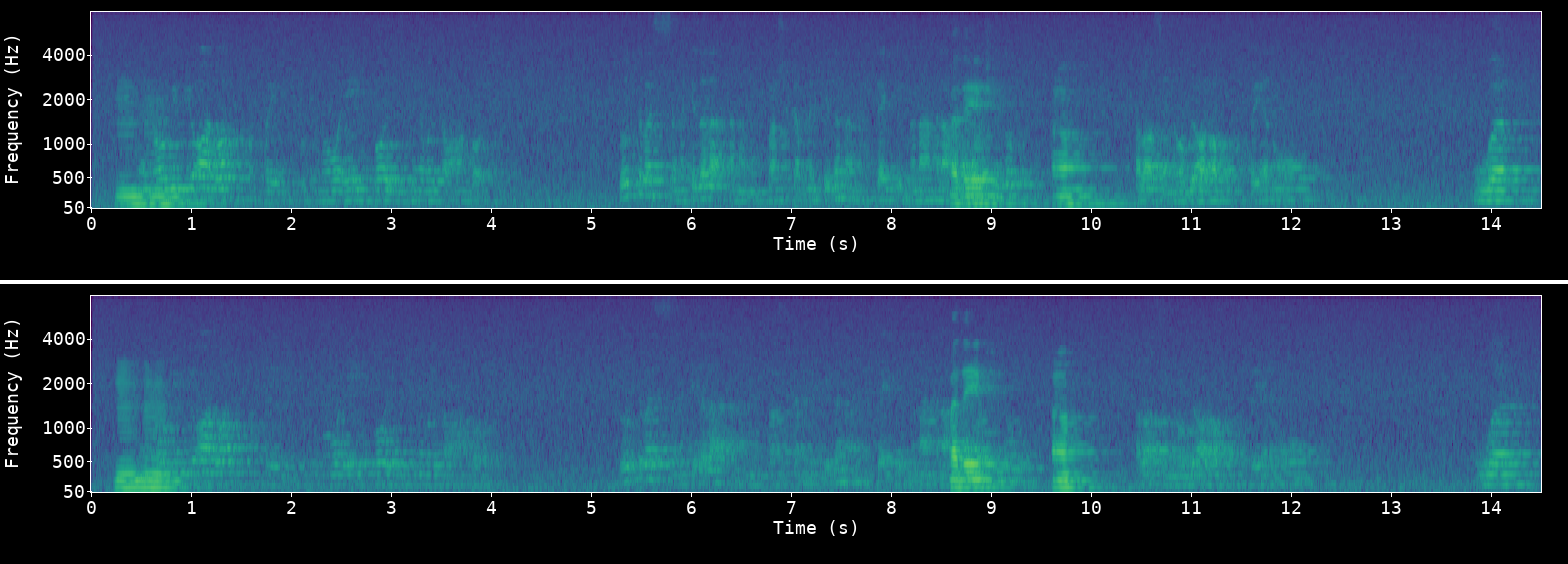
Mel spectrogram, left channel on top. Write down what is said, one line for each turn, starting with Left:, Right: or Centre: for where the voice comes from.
Right: امم
Left: يعني هو بي- بيقع لوحده حرفيا من كتر ما هو ايه بايظ الدنيا بايظه معاه خالص قلت بس انا كده لا انا ما ينفعش اكمل كده انا محتاج ان انا اعمل عمليه
Right: بعدين
Left: واشيل ضفري
Right: اه
Left: خلاص يعني هو بيقع لوحده حرفيا و... و...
